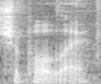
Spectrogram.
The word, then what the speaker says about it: Chipotle: his favorite which is Chipotle and yes it's pronounced Chipotle uh but it feels shallow it does not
